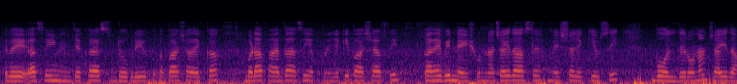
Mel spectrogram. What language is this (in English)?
Dogri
